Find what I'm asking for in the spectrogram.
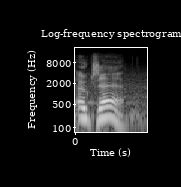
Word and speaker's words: Auxerre: Yes, it's Auxerre. O for Auxerre, although it's spelled with an A, of course.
